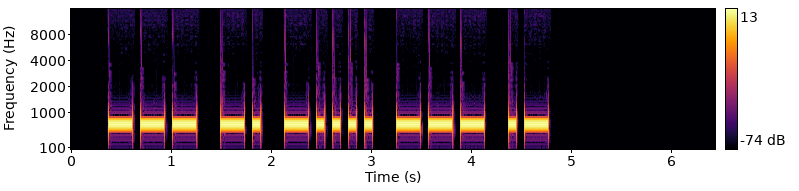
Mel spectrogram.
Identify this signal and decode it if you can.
Morse code, heard as a keyed tone, about 16 wpm, 700 Hz. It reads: ON6OA
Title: DXCC-100 Call Signs - 5 Characters - Repeated 3x - 15wpm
